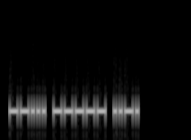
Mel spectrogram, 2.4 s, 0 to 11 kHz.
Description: Morse code, heard as a keyed tone, about 36 wpm, 700 Hz. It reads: 70F
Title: Practice QSO - Exchange 2 - Info - 35wpm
